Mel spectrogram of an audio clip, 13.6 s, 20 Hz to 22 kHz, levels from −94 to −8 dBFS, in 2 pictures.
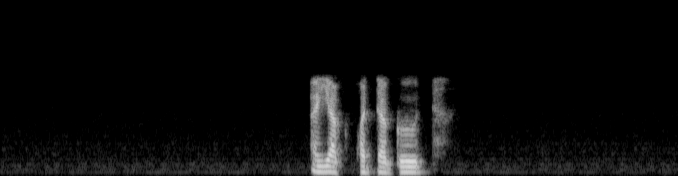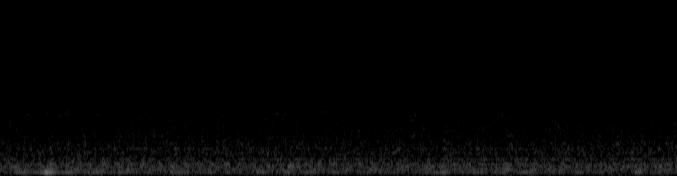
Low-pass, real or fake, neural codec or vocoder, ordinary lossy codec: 3.6 kHz; real; none; Opus, 24 kbps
